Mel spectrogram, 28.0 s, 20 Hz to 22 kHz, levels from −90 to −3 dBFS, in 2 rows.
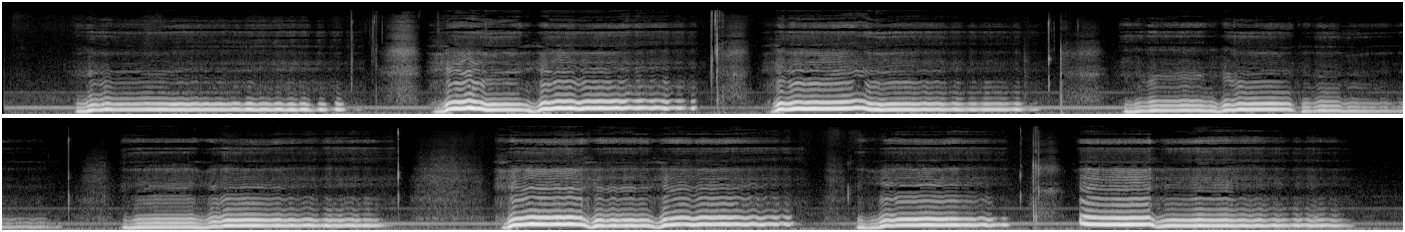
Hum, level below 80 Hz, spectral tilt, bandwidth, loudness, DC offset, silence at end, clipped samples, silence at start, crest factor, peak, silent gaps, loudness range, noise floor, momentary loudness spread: none; -48 dBFS; -9 dB/octave; 11.5 kHz; -18 LUFS; under 0.1%; 0.25 s; under 0.1%; 0.05 s; 14 dB; -4 dBFS; none; 6 LU; -43 dBFS; 18 LU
